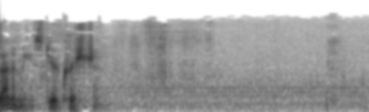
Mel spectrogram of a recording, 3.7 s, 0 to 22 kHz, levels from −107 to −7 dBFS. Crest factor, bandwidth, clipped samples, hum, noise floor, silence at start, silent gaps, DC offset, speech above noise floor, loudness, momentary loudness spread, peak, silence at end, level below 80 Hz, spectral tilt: 26 dB; 12.5 kHz; under 0.1%; none; -46 dBFS; 0 s; none; under 0.1%; 20 dB; -27 LUFS; 22 LU; -4 dBFS; 0 s; -66 dBFS; -3 dB/octave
